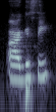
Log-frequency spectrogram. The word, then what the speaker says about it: Argosy: You have a master's in community counseling from Argosy. Am I pronouncing that right? Argosy.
